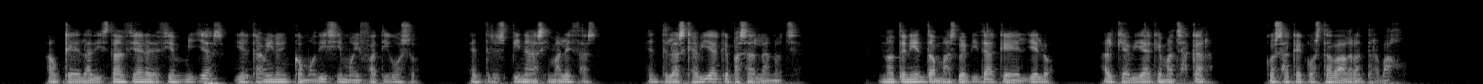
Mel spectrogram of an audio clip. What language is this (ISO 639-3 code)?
spa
